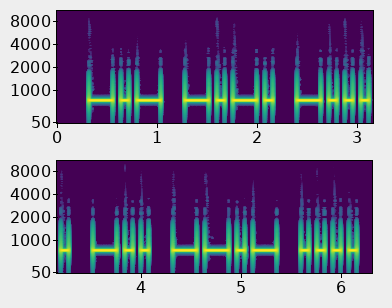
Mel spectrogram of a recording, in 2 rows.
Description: Morse code, heard as a keyed tone, about 15 wpm, 700 Hz. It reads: KC6DQH
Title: USA Call Signs 15wpm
